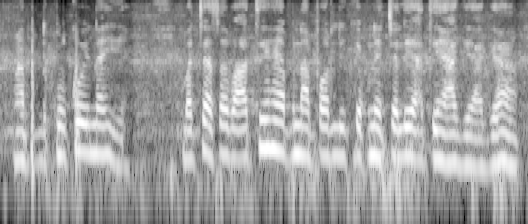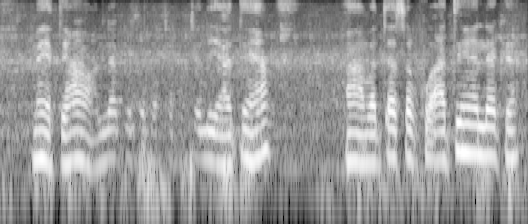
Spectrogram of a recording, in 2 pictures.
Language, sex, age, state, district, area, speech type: Urdu, female, 60+, Bihar, Darbhanga, rural, spontaneous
